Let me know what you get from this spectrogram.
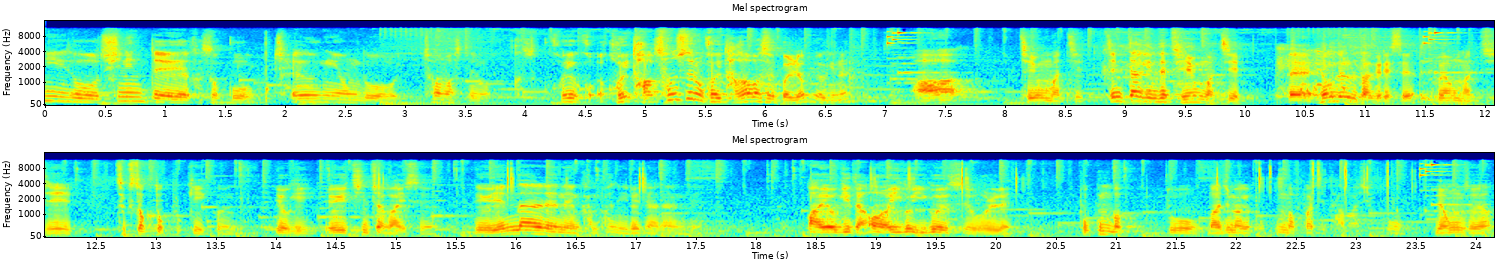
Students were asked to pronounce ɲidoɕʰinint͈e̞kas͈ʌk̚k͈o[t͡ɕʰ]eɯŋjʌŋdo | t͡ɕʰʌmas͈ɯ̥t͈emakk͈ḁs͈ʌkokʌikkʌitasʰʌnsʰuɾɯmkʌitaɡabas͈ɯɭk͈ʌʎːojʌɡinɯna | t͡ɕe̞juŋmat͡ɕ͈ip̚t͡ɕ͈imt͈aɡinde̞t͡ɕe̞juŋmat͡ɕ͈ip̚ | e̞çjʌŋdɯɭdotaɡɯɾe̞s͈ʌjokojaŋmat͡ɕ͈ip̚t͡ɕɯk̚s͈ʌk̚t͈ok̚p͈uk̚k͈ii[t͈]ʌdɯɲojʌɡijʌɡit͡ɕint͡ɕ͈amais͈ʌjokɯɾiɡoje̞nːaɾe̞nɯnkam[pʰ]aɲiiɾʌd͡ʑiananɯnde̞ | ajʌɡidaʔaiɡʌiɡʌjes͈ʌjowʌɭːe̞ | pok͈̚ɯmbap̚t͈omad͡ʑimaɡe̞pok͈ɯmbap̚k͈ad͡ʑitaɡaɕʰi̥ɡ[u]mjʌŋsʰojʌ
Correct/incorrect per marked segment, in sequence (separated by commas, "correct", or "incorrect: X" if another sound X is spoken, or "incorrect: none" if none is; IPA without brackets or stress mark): correct, incorrect: k͈, correct, incorrect: o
